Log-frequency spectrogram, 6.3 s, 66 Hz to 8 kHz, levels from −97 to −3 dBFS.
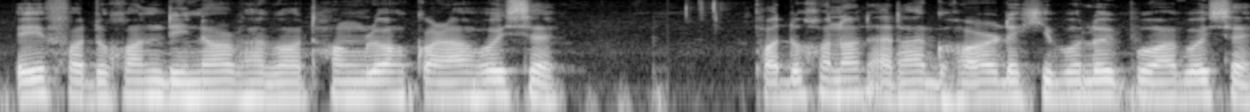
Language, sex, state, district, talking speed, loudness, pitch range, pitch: Assamese, male, Assam, Sonitpur, 145 wpm, -16 LUFS, 120-130 Hz, 125 Hz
